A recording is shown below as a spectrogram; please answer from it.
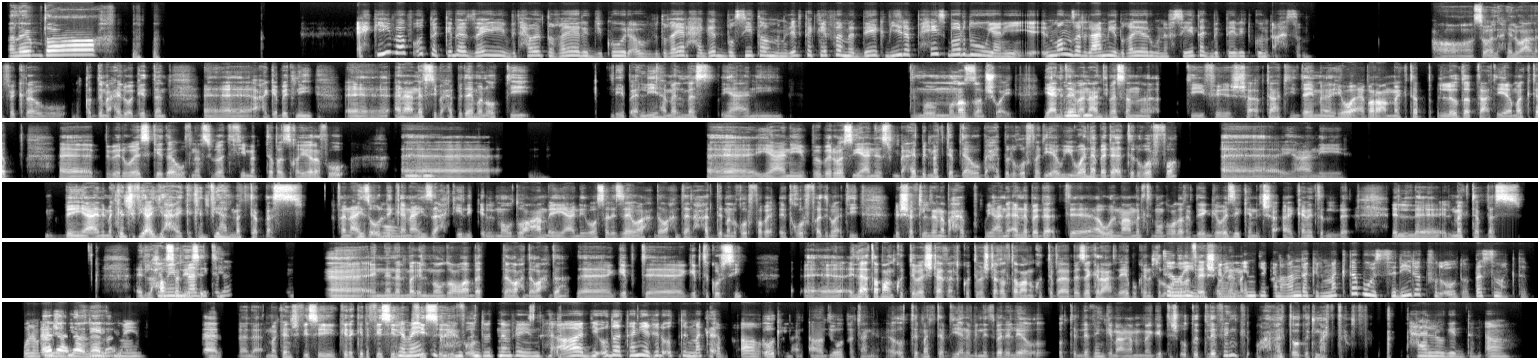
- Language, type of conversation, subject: Arabic, podcast, إزاي تغيّر شكل قوضتك بسرعة ومن غير ما تصرف كتير؟
- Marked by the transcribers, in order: put-on voice: "الإمضاء"; chuckle; tapping; in English: "الdecor"; in English: "الlap"; unintelligible speech; in English: "الliving"; in English: "living"; chuckle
